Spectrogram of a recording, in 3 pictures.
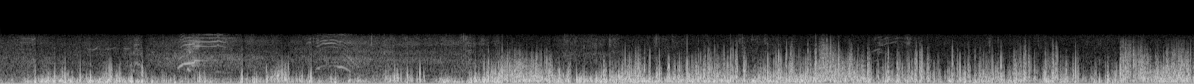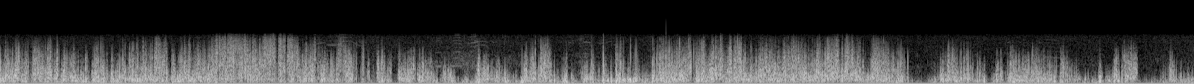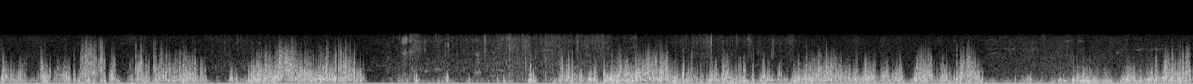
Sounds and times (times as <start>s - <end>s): Speech: 3.1s - 3.6s, 16.2s - 17.0s, 27.9s - 29.1s.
